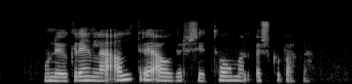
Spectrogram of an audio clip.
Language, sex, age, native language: Icelandic, female, 40-49, Icelandic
